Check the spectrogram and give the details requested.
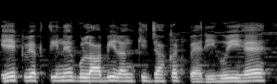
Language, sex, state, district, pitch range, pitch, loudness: Hindi, male, Uttar Pradesh, Shamli, 160-175 Hz, 170 Hz, -15 LUFS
